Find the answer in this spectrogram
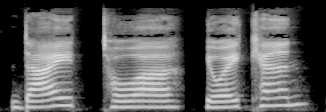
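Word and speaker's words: Dai Tōa Kyōeiken: The Japanese Empire used an ideological construct called, I'm going to butcher this, I'm so sorry, Dai Tao Kyoken. I'm going to say Kyoken. I know it's not Kyoken. I think it's Dai Toa Kyoken. – Dai Toa Kyoken. I'm sorry I butchered that.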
